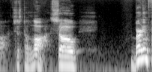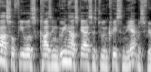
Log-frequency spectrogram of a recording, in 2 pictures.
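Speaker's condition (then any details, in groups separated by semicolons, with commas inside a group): No condition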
